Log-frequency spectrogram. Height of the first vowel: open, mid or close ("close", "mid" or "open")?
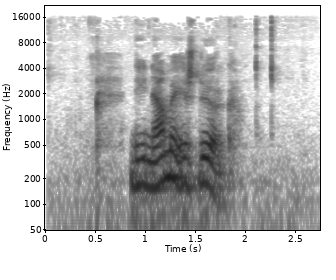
close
